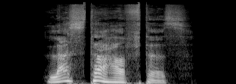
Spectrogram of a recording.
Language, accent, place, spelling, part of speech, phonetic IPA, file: German, Germany, Berlin, lasterhaftes, adjective, [ˈlastɐhaftəs], De-lasterhaftes.ogg
- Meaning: strong/mixed nominative/accusative neuter singular of lasterhaft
